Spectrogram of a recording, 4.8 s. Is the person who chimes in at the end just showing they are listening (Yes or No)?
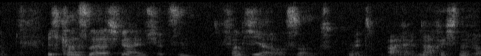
No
